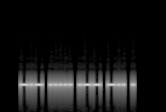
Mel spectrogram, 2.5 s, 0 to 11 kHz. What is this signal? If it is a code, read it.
Morse code, heard as a keyed tone, about 31 wpm, 700 Hz. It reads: K5WDE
